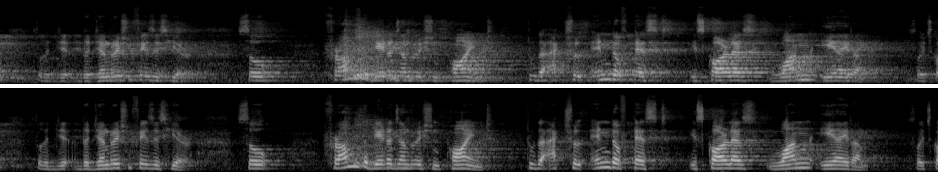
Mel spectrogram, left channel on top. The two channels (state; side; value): normal; both; correlation 0.69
